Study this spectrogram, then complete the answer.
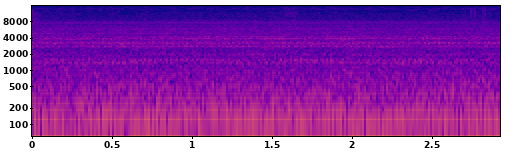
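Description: Saunders-Roe SR45 flying boat in Flight Simulator X, its contra-rotating propeller engines droning in a steady, loud, low hum that holds constant throughout.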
